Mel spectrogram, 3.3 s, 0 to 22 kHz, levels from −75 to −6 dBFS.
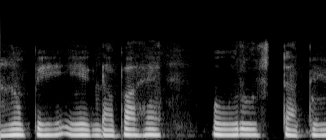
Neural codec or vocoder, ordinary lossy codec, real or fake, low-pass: codec, 16 kHz, 16 kbps, FunCodec, trained on LibriTTS, 50 frames a second; none; fake; none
